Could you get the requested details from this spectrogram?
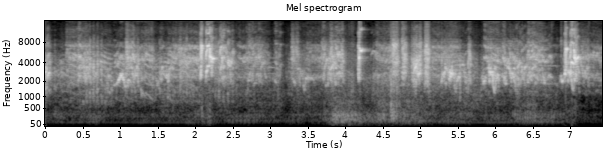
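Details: Chirping budgies: high warbled phrases and squeaky tweets in bursts, broken by sharp clicks and a few quieter gaps.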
